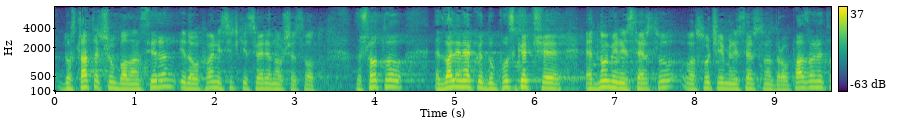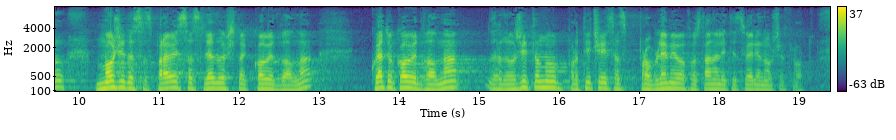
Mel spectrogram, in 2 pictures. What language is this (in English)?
Bulgarian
